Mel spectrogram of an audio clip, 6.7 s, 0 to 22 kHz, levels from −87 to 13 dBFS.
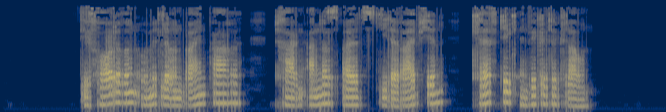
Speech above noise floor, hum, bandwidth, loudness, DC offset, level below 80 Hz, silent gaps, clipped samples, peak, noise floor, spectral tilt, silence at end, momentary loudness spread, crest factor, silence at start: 65 dB; none; 17 kHz; -17 LUFS; under 0.1%; -54 dBFS; none; under 0.1%; 0 dBFS; -82 dBFS; -2 dB/octave; 0.8 s; 8 LU; 18 dB; 0.8 s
